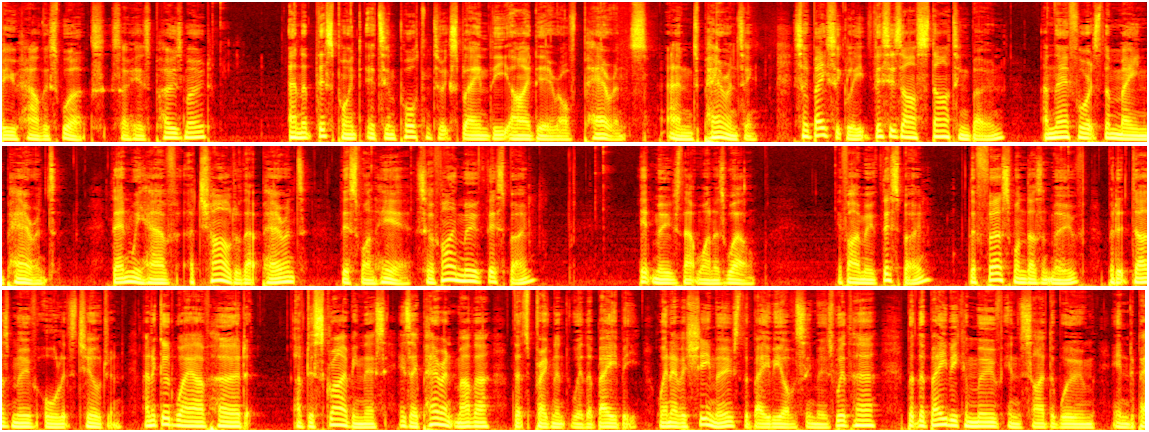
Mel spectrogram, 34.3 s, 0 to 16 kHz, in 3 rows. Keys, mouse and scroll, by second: 15.0 click, 15.5 click, 16.7 r, 17.4 click, 19.8 click, 20.5 r, 22.1 click.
